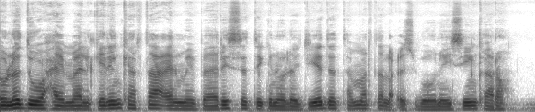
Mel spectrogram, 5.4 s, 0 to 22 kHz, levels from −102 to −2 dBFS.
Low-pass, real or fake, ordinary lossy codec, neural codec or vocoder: none; real; none; none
